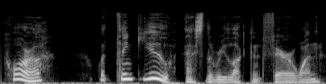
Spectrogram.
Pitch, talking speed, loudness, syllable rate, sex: 150 Hz, 165 wpm, -17 LUFS, 5.2 syllables/s, male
